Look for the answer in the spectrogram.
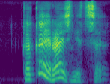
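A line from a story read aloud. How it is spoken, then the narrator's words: Calm. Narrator (Russian): спокойно сказал Марк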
